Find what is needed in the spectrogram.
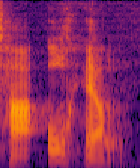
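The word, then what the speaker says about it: הָאֹהֶל: And it's an aleph, it'll refuse doubling, therefore the tent is ha-ohel.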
